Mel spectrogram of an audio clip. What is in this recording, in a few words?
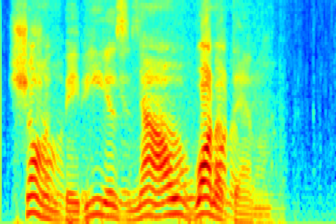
NARRATE; ninjacombat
